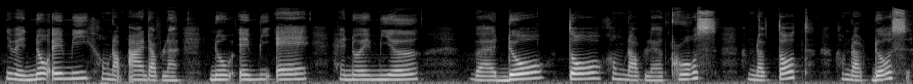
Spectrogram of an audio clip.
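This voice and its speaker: A woman teaching French pronunciation in a lesson, explaining slowly and drawing out model words for listeners to repeat. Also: fairly high pitch, darkish tone. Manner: slow, drawn-out model pronunciation between explanations.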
